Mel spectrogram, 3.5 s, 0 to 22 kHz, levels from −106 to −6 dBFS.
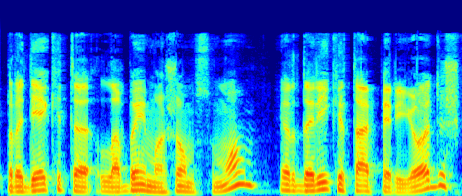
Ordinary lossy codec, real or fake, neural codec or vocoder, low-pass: AAC, 48 kbps; real; none; 10.8 kHz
